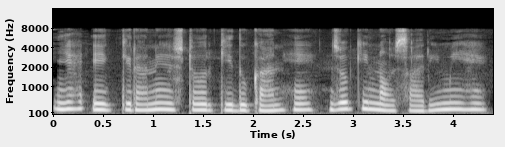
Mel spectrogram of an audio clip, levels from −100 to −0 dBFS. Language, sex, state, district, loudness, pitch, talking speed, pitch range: Hindi, female, Gujarat, Valsad, -14 LUFS, 210 Hz, 165 wpm, 195-220 Hz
